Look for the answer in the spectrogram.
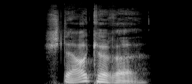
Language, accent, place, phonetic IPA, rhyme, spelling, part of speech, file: German, Germany, Berlin, [ˈʃtɛʁkəʁə], -ɛʁkəʁə, stärkere, adjective, De-stärkere.ogg
- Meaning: inflection of stark: 1. strong/mixed nominative/accusative feminine singular comparative degree 2. strong nominative/accusative plural comparative degree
